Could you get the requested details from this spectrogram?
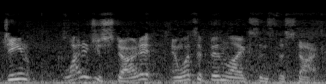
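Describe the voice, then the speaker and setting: Higher-voiced man reporting amid outdoor noise. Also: sing-song, normal speed, a bit bright. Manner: jokey, theatrical. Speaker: on-location reporter. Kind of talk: on-location event reporting and interviewing. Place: outdoors at a rainy, windy waterfront event. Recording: noisy outdoor location sound.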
